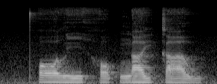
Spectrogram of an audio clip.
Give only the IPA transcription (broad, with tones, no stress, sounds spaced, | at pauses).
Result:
pʰ ɔ˧ l ĩ˨˩ h ɔ˨ p̚ ŋ a˦ j k a˧ w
